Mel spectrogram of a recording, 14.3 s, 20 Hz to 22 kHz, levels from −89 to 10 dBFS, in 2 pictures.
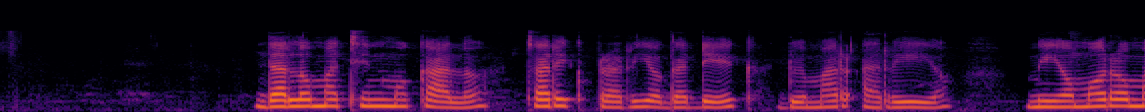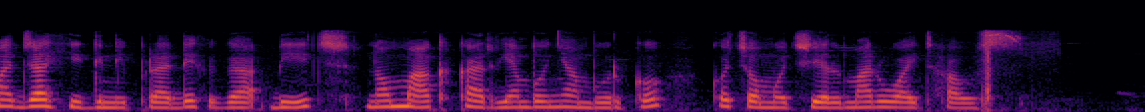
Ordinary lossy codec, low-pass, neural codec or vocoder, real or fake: none; 7.2 kHz; none; real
